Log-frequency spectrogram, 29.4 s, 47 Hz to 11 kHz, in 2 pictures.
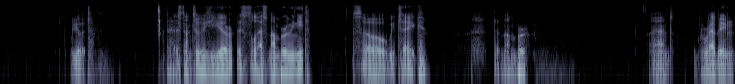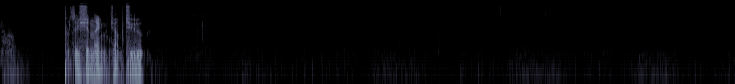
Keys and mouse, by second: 1.7 a, 10.8-12.3 right drag, 14.3 g, 16.9 KP_Decimal, 20.2-22.0 drag, 21.5 middle click, 21.5 right click, 23.4-25.2 drag, 27.4-29.4 drag.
